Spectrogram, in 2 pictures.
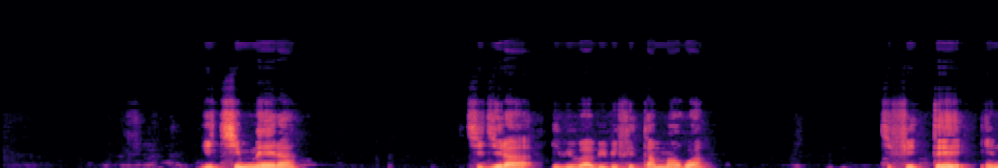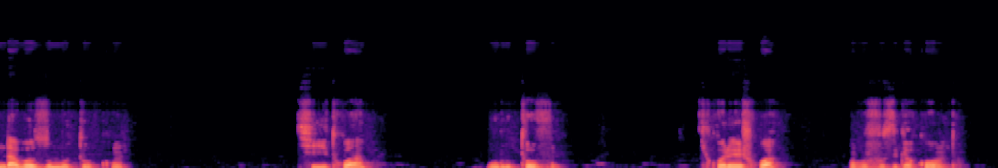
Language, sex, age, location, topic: Kinyarwanda, male, 25-35, Huye, health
